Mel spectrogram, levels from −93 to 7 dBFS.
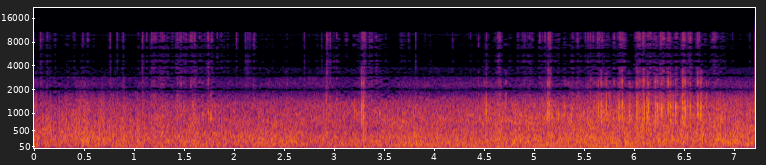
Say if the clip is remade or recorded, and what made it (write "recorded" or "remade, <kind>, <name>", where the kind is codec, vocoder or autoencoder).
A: recorded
